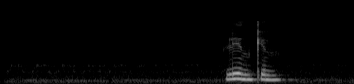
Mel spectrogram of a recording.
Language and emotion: Russian, neutral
